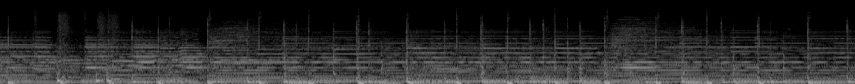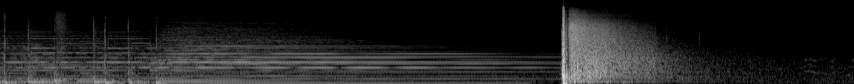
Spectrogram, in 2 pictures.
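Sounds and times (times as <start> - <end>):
background music: 0.0 - 15.1
firework blast with rushing tail: 14.2 - 15.6.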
